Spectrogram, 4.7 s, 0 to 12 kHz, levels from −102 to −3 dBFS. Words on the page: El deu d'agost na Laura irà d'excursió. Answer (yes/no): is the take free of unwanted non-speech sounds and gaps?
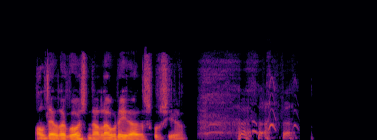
no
